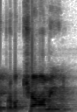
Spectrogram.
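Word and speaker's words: प्रवक्ष्यामि: हे देव शदेव प्रवक्षामि इसका शुद्ध उच्चारण होना बहुत आवश्यक है। यह प्रवक्षा में ये छोटी इ की मात्रा है और आपने देखा होगा देव को लोग देवी बोलते हैं।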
